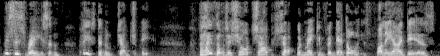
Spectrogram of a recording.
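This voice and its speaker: Proud, guilt-ridden mother, middle-aged, high and husky, bitter radio drama delivery. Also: very animated, normal speed, fairly bright tone, lo-fi sound, exaggerated voice. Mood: defensive, regretful.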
